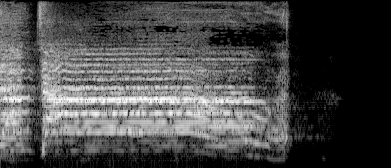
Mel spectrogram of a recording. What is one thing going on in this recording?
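Music from a record plays and ends on a long held chord.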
